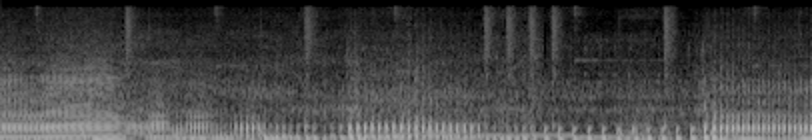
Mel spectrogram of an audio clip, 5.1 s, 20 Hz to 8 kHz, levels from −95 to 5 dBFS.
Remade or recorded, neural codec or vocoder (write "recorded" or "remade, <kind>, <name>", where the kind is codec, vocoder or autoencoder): recorded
